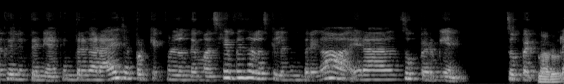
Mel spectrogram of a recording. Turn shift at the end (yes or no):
yes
